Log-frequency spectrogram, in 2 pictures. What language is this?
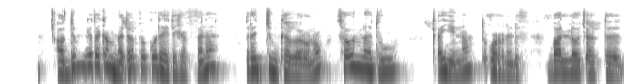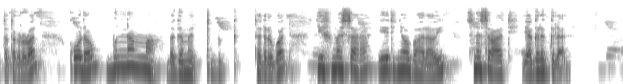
Amharic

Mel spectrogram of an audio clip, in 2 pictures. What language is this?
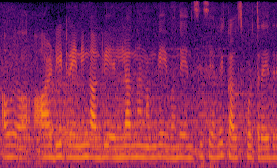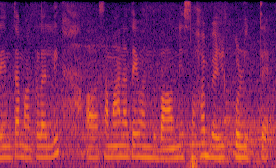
Kannada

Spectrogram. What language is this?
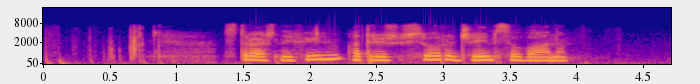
Russian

